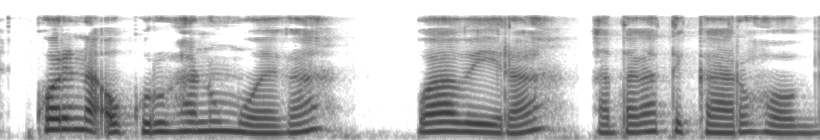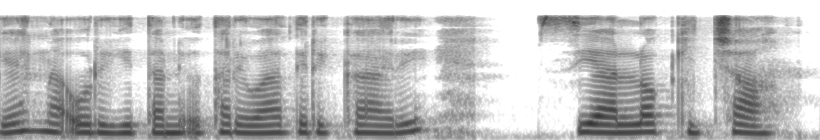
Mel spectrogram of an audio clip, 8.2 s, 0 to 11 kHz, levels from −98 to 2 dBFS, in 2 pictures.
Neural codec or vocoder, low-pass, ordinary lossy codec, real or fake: none; 7.2 kHz; none; real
